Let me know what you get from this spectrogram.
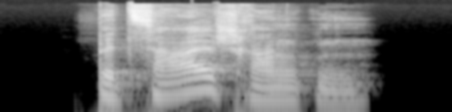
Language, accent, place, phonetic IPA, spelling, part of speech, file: German, Germany, Berlin, [bəˈtsaːlˌʃʀaŋkŋ̍], Bezahlschranken, noun, De-Bezahlschranken.ogg
- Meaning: plural of Bezahlschranke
